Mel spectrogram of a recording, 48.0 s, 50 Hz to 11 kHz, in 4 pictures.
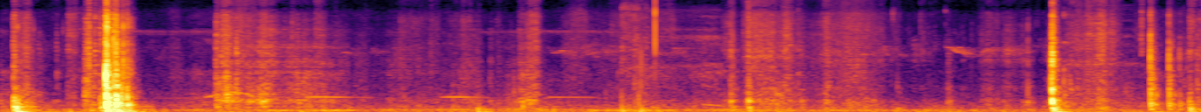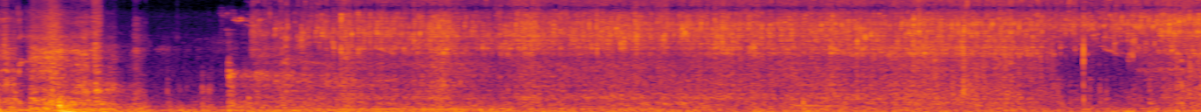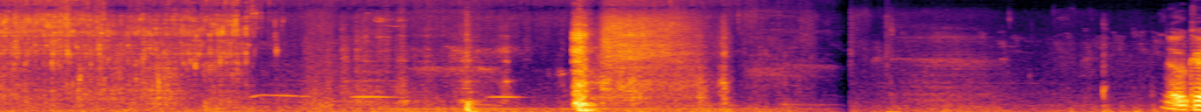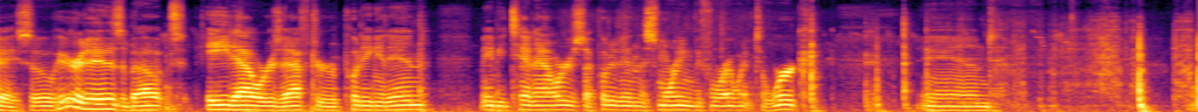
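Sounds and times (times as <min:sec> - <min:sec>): liquid pouring into a container: 0:14.4 - 0:32.1.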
